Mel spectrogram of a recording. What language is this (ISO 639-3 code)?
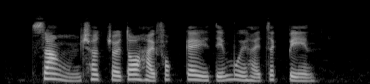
yue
